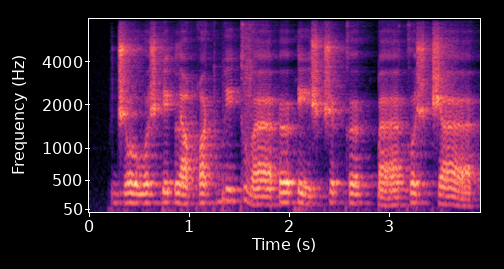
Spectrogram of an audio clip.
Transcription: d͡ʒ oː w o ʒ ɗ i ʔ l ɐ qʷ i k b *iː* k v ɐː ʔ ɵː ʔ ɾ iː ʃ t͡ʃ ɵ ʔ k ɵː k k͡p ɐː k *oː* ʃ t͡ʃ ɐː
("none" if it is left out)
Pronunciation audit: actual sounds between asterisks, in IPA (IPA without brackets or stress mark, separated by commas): iː, o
